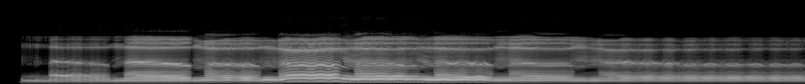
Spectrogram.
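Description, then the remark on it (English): Two human voices sing long, sustained cow-like moos together in harmony, one an octave above the other, imitating cattle with a steady, fairly loud drone that wavers in pitch for several seconds without any spoken words. “This time you sing up octave moo, and I continue regular moo.”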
